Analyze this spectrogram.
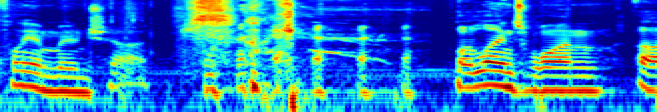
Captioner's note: laughter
